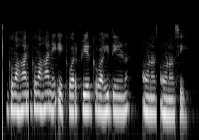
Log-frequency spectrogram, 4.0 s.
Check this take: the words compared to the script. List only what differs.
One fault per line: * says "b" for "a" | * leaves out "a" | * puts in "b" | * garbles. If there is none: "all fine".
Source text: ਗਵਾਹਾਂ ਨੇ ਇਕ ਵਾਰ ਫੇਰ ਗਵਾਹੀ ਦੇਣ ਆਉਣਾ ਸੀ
* puts in "ਗਵਾਹਾਂ"
* puts in "ਆਉਣਾ"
